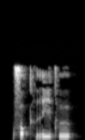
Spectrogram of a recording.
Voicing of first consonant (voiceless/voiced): voiceless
